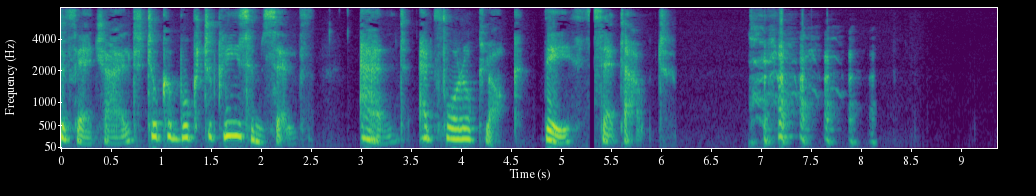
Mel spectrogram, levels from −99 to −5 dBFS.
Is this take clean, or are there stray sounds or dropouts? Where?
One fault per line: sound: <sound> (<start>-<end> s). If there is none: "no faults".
sound: dropout (5.3-5.3 s)
sound: laugh (6.9-8.2 s)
